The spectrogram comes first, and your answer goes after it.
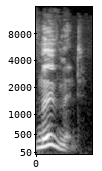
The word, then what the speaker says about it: MVMT: TOFOP is brought to you by Movement Watches, spelt MVMT, pronounced movement.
